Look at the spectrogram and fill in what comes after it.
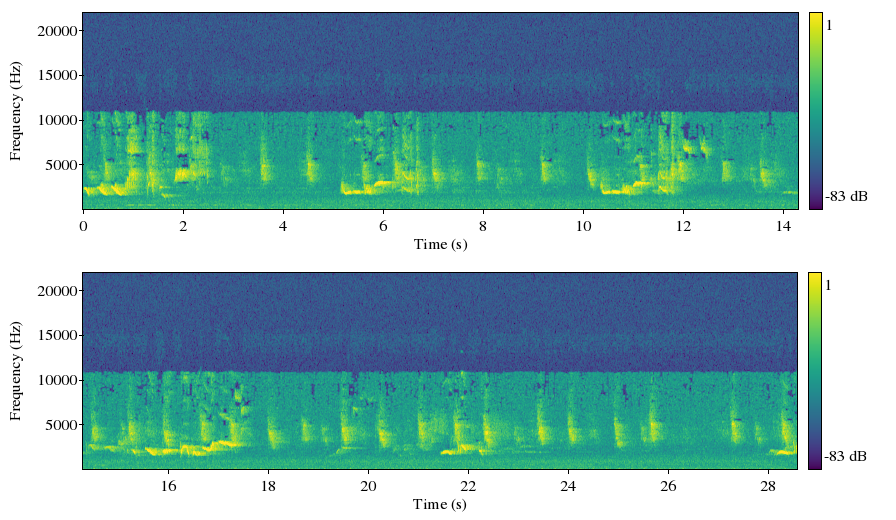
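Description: Birds singing: a short burst of quick chirping notes about every five seconds, with faint short chirps repeating steadily in between.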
